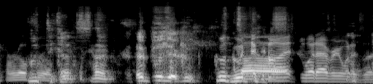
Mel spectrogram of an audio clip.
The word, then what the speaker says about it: Gutekunst: Aaron Rodgers recently compared GM Brian Gutekunst, okay, I think that's how you say his name for real. Gutekunst, whatever you want to say.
